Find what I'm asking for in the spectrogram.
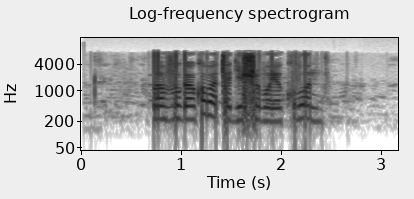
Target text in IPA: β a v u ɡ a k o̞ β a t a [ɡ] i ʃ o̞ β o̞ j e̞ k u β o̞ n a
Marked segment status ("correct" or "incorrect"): incorrect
